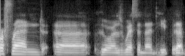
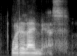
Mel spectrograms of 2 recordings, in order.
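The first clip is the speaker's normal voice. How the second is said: beaten, crestfallen, defeated, deflated sound; 2 semitones lower than usual. Retelling how he called back after missing the game, imitating a defeated voice. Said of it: "with this just defeated sound in his voice".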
